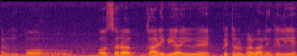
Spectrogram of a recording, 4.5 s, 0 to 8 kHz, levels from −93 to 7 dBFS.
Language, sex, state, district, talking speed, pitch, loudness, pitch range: Hindi, male, Uttar Pradesh, Budaun, 160 wpm, 100 Hz, -24 LUFS, 95-105 Hz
